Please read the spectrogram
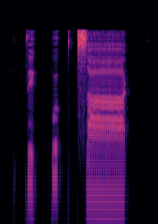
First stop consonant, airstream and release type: plain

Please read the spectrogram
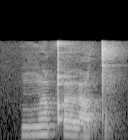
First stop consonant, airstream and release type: ejective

